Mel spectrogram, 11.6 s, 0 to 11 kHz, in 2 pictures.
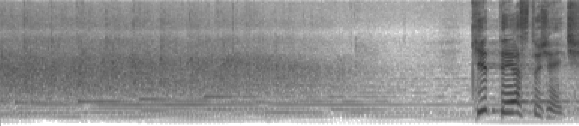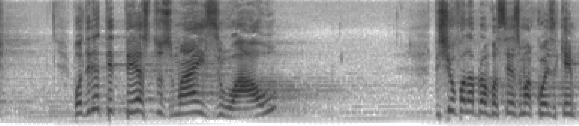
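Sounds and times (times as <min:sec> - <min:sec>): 
church audience applauding: 0:00.0 - 0:03.8
speech: 0:04.8 - 0:05.9, 0:06.5 - 0:08.7, 0:10.2 - 0:11.5.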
